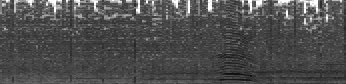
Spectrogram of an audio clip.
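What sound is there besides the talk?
audience clapping and cheering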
